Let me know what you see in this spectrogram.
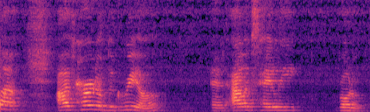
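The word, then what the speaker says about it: griot: poet what you did is called Grill even though it's spelled g-r-i-o-t and the grill you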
